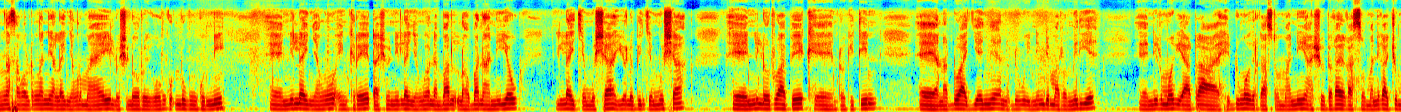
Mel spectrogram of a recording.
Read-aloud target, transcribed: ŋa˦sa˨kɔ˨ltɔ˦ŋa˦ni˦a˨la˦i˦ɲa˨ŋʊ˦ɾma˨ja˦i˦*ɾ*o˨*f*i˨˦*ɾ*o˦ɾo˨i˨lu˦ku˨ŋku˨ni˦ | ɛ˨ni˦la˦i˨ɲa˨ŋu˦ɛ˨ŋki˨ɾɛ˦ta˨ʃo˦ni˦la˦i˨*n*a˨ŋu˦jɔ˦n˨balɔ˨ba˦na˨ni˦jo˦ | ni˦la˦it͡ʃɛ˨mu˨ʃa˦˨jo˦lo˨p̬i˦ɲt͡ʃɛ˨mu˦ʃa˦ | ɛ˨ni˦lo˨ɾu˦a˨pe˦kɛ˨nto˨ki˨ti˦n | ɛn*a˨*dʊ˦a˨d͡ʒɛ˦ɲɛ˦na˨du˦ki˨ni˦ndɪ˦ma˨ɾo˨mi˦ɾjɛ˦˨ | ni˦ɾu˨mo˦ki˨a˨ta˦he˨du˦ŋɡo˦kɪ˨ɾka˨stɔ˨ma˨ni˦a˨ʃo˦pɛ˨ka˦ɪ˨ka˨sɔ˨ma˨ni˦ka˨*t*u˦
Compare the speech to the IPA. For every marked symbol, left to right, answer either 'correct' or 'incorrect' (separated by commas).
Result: incorrect, incorrect, incorrect, incorrect, correct, incorrect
